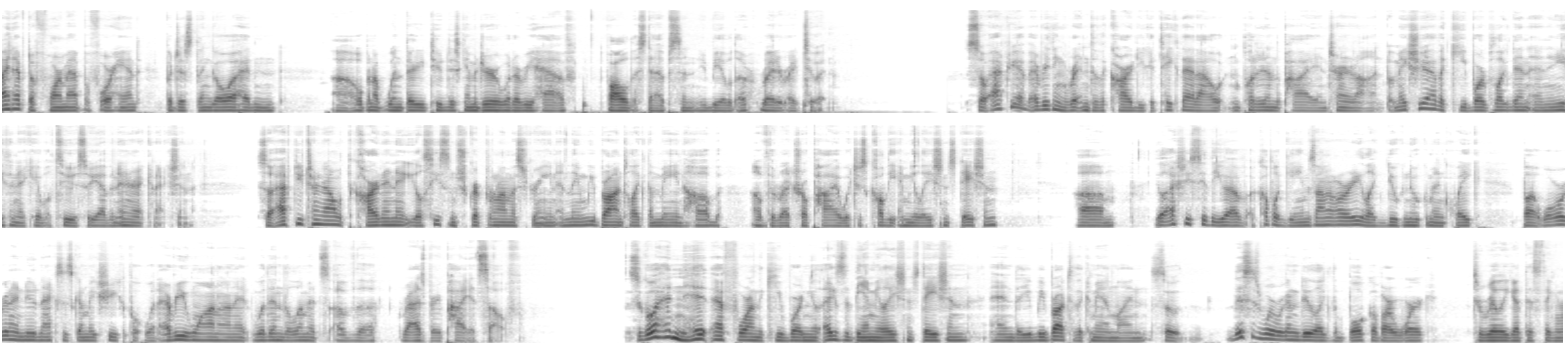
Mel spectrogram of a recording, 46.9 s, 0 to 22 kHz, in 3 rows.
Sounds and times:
Speech: 0.0s - 8.4s, 9.6s - 17.6s, 18.2s - 25.7s, 26.4s - 36.5s, 37.5s - 46.8s
Inside, small room: 0.0s - 36.8s, 37.5s - 46.8s.

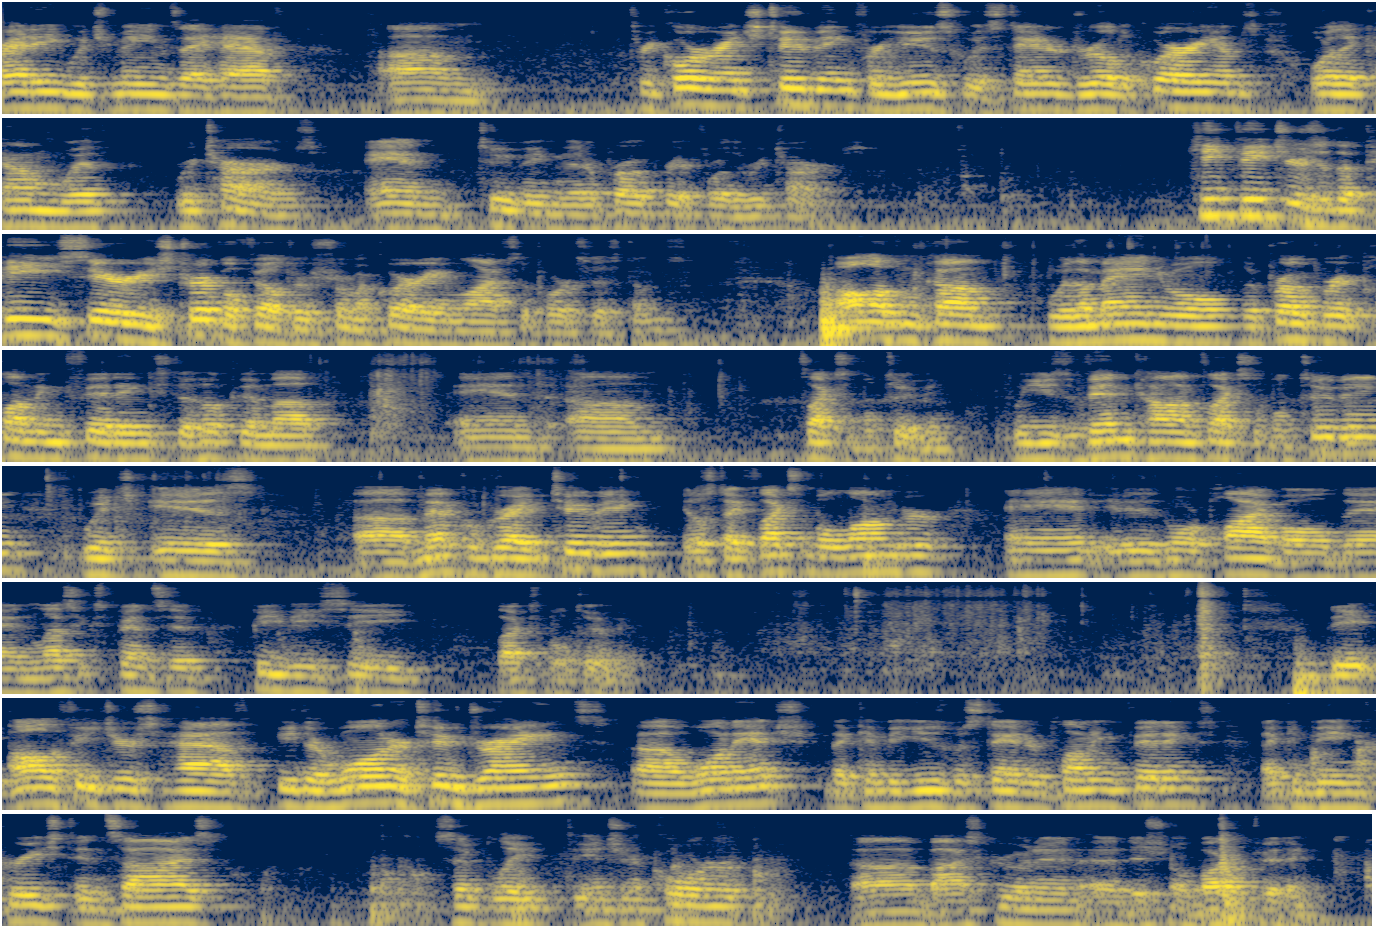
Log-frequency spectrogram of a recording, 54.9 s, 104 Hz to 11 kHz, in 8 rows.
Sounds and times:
Speech: 0.0s - 2.5s, 3.1s - 11.2s, 12.8s - 17.2s, 17.8s - 24.0s, 24.6s - 37.6s, 41.0s - 49.3s, 50.1s - 54.8s.

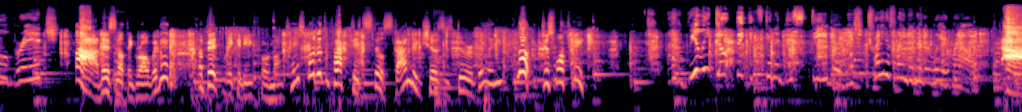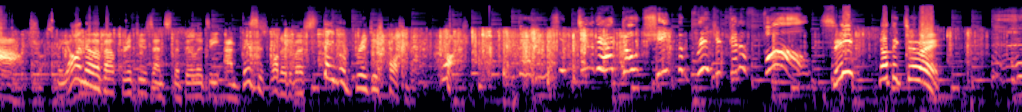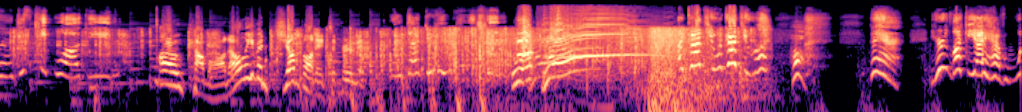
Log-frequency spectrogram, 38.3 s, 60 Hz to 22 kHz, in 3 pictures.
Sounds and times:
Music: 0.0s - 35.8s.

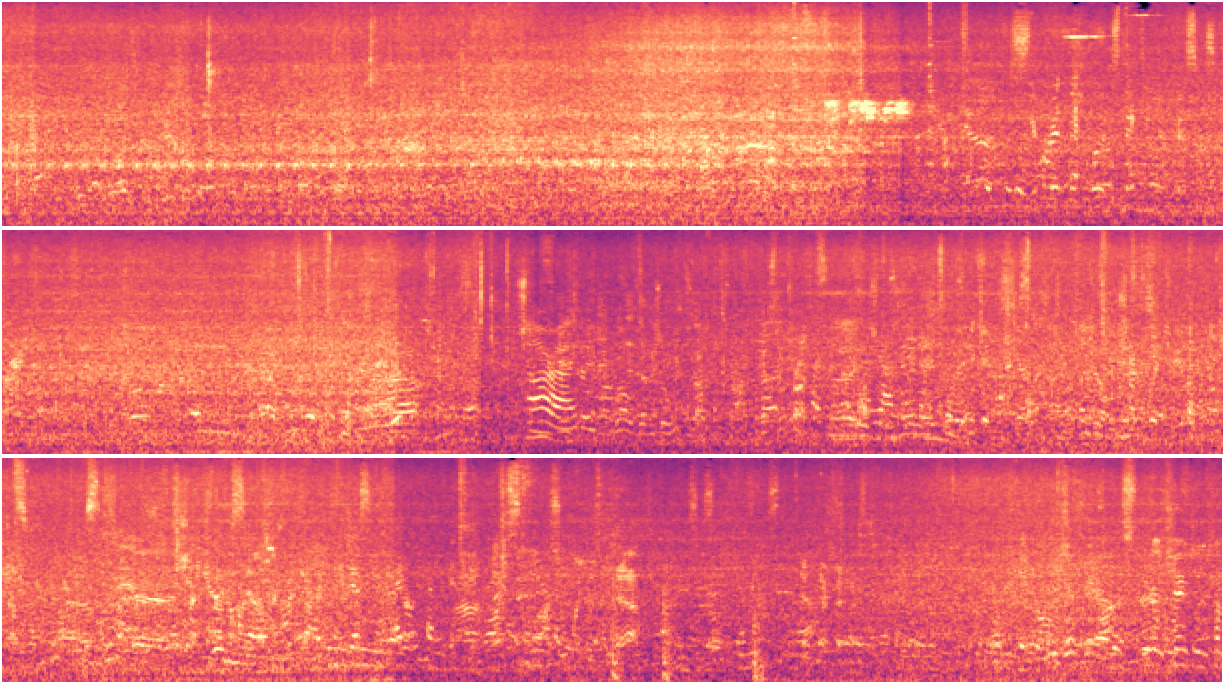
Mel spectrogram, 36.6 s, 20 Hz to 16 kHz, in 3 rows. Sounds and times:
Hubbub, speech noise, speech babble: 0.0s - 36.6s
Speech: 0.0s - 36.6s.

